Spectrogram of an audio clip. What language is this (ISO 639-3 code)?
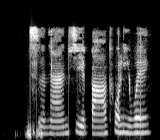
zho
